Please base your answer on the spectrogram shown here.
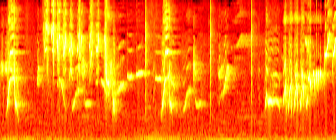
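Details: White-rumped shama kept in captivity, delivering loud, aggressive crackling song to provoke opponents: harsh chattering bursts, steep whistled upslurs and downslurs, short flat tones and rapid stuttering notes in quick alternation.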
